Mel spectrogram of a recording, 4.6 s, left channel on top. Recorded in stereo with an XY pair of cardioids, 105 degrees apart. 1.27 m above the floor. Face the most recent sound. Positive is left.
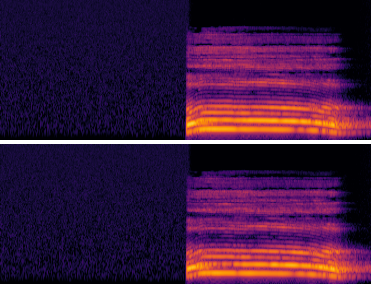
turn(degrees=-35)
